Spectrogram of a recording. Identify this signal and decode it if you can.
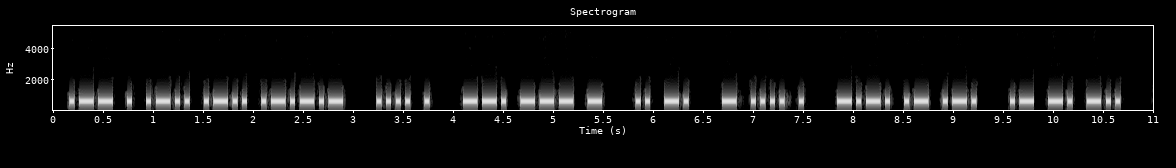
Morse code, heard as a keyed tone, about 25 wpm, 600 Hz. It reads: WELL. HE GOT IN THE CAR AND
